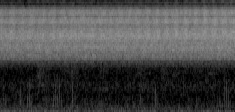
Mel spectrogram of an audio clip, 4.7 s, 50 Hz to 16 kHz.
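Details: Summer morning cicadas in Osaka, Japan, along the Okawa River in early August 2020, producing a constant sizzling high-pitched drone over muffled steps and background city rumble.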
